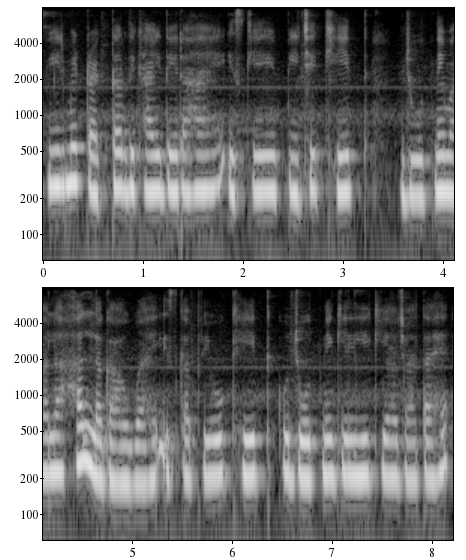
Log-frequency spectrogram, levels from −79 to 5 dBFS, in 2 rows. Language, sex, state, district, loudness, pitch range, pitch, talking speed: Hindi, female, Uttar Pradesh, Varanasi, -14 LUFS, 210-230 Hz, 225 Hz, 195 wpm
